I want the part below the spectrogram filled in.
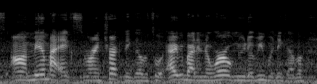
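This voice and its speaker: Against noticeable background noise, a woman talks at a very fast pace with ordinary pitch variation. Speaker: storytelling vlogger. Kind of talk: casual storytime. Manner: animated.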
